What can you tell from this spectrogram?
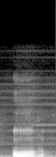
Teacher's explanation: समय ले तो उसे पल स्वर कहते हैं जैसे कि ओम ओम को बोलने में हमें उच्चारण में दीर्घ स्वर से भी अधिक समय लग रहा है तो ये प्लुत स्वर कहलाएगा और इसे त्रि मात्रिक भी कहते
